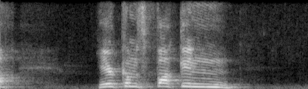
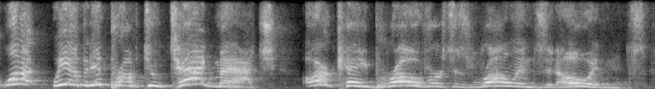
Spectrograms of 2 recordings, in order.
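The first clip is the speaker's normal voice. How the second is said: high, shouted hype call; mock excited announcer; 5 semitones higher than usual. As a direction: oversell a surprise tag match, pitched up. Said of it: "He's like".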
